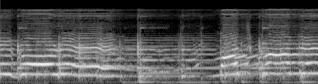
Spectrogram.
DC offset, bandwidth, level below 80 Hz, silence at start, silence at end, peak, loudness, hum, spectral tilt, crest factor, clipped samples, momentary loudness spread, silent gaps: under 0.1%; 14 kHz; -56 dBFS; 0 s; 0 s; 0 dBFS; -9 LUFS; none; -2.5 dB/octave; 10 dB; under 0.1%; 14 LU; none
